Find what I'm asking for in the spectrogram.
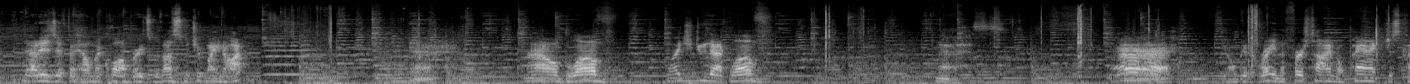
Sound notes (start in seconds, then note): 7.8 tape sticking; 10.4 tape tearing off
